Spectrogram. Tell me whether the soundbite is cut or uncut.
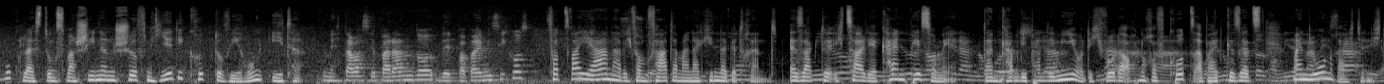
cut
